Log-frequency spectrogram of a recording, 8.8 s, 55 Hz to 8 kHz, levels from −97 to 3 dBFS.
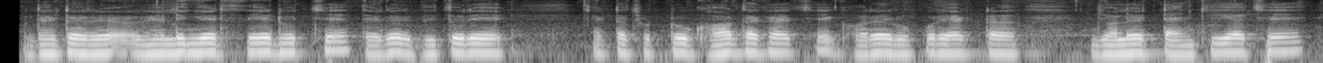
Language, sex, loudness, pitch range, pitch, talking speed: Bengali, male, -15 LUFS, 120-130 Hz, 125 Hz, 130 wpm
